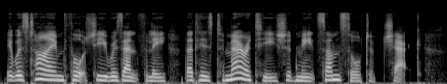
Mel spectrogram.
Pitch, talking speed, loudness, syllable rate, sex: 185 Hz, 200 wpm, -19 LUFS, 5.4 syllables/s, female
